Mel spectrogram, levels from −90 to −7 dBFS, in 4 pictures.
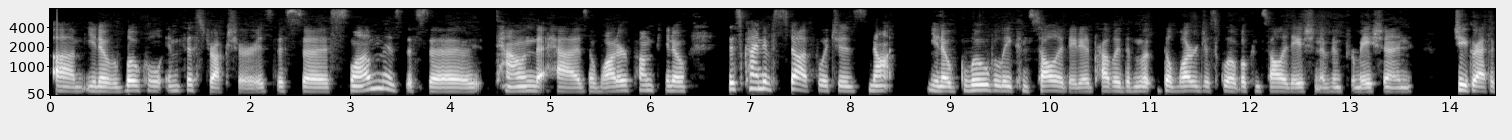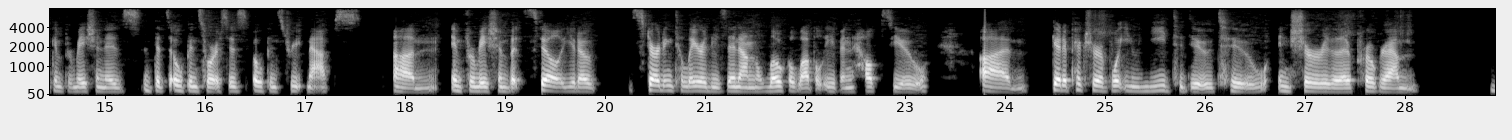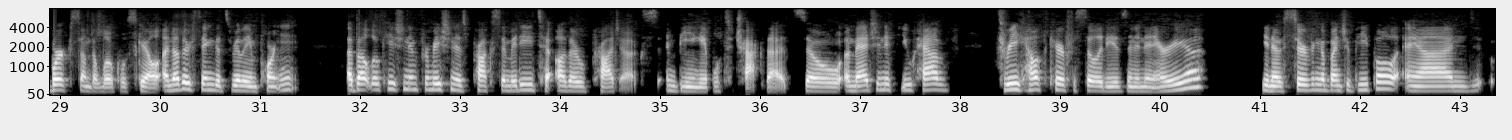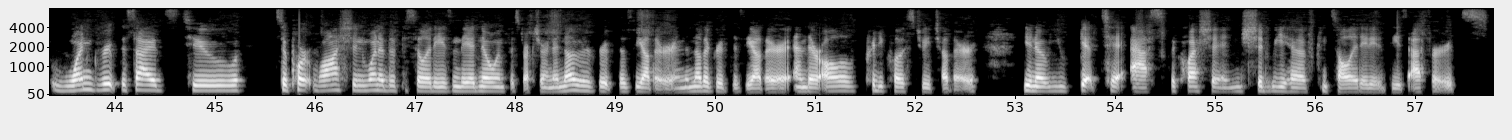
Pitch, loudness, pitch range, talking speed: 160 Hz, -19 LUFS, 150-180 Hz, 180 wpm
